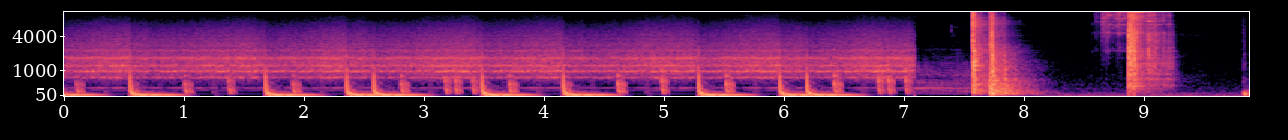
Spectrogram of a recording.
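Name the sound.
keys jangling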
